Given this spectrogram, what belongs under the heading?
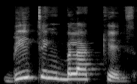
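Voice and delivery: clumsy, bad put-on Russian accent, pitched high. Recalling a Russian woman's comment on the speaker's book, in a bad Russian accent. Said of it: "I can't do the accent good".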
